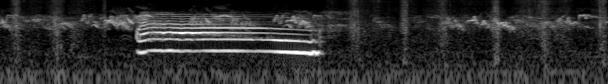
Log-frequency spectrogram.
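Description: A single drawn-out cat meow from a cat in the bushes in front of a farmhouse, steady and clear, standing alone above quiet background noise before and after.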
